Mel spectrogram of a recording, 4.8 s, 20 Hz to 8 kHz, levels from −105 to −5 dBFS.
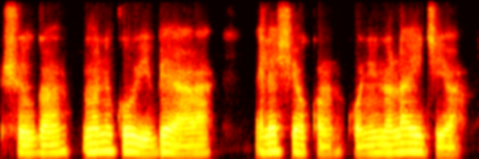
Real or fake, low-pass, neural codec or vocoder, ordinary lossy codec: fake; 7.2 kHz; codec, 16 kHz in and 24 kHz out, 1 kbps, XY-Tokenizer; Opus, 16 kbps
